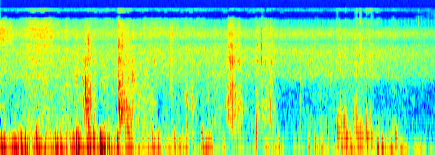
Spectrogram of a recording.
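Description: A hand-held stone pounding plant stems against a flat stone slab, crushing a desert plant to make soap: a run of dull knocks that thin out and fade after about two seconds, over a low steady rumble.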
